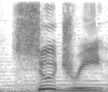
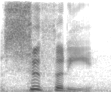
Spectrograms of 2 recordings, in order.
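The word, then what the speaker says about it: Suðri: Sudri the Phantom Glimmer, except that's not correct. The Japanese way is pronounced Genyo no Suzuri, because that's the Nordic squiggle sign that looks like a D. It's a Skathi situation. This should be like Suthuri, because he's named after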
